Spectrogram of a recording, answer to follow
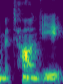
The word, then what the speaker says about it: Matangi: or previous record because apparently Matangi or matagi as she pronounces that Matangi in her London accent apparently aim is one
